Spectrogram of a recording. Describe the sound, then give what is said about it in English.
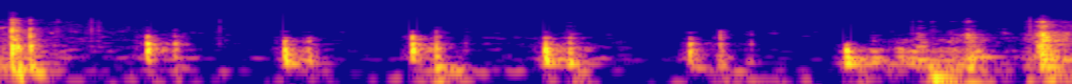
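Steady, evenly spaced knocks on a wooden door, about two per second, moderately loud, ending in a louder, busier flurry of knocking. No voices. “There's someone at the door, Dave.”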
